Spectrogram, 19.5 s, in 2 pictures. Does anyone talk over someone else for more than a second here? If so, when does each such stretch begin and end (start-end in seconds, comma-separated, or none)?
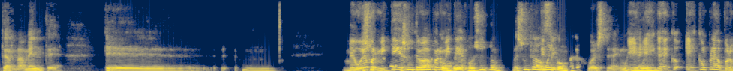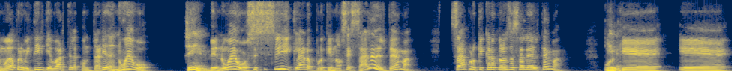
4.7-6.3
